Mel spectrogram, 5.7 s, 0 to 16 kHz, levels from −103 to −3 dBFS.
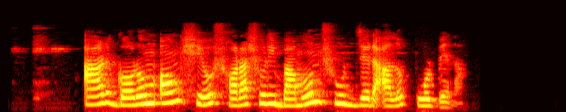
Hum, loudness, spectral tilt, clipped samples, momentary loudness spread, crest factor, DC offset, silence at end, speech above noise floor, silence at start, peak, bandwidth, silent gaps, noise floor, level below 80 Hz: none; -23 LUFS; -6.5 dB/octave; under 0.1%; 6 LU; 16 dB; under 0.1%; 1.05 s; 32 dB; 0.85 s; -8 dBFS; 6.4 kHz; none; -54 dBFS; -74 dBFS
